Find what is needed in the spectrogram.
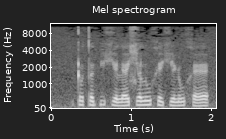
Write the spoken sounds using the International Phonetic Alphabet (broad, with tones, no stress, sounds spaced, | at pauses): ʈ ʊ˧˥˧ t ə˧˥˧ pʲ ə˥ ç e˧ l ɛ˧˥˧ ɕ ə˥ l u˥ x e˧ ç i˧ ɳ u˥ x ɛ˧˥˧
